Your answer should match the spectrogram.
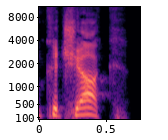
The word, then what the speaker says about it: Tkachuk: Led by Matthew Tkachuk.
